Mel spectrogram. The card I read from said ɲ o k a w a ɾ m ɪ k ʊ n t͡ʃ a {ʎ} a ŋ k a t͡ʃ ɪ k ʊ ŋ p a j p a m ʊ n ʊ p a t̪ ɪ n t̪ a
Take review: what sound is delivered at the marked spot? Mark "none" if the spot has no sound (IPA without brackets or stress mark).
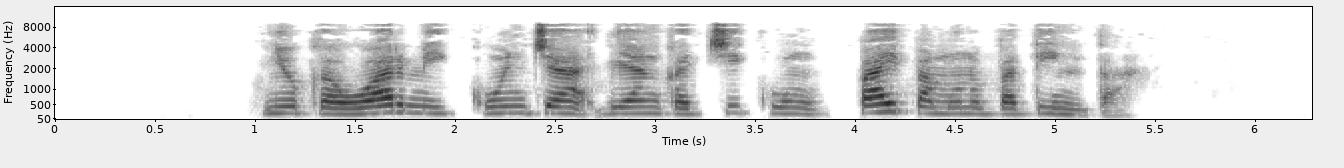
ʎ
